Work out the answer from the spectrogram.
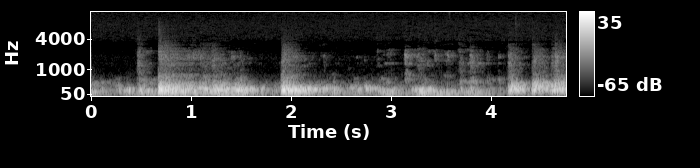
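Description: Aerial firework shells bursting: several deep booms a second or two apart, each trailing off in a rumble.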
